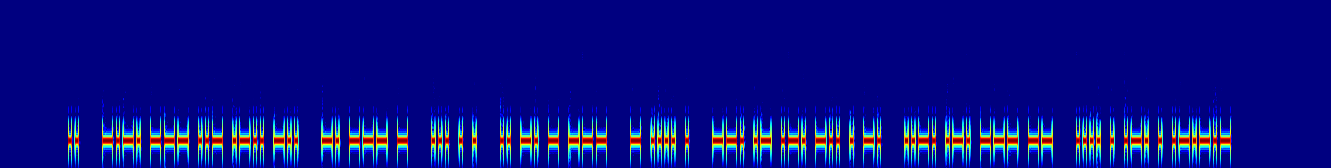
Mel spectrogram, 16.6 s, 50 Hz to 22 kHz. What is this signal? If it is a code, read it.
Morse code, heard as a keyed tone, about 28 wpm, 700 Hz. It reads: I COULD NOT SEE INTO THE GARDEN FROM HERE.
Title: Sentences from Top 1000 Words - Review Part 4 - 28wpm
